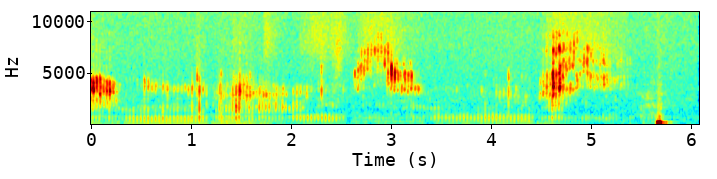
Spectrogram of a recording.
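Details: Purring from Lena, a baby Russian Blue cat, a buzzy low rumble in rhythmic bursts with short gaps for breath, a quiet rustle and a sharp click near the end.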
